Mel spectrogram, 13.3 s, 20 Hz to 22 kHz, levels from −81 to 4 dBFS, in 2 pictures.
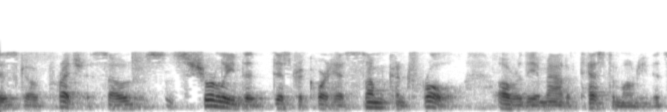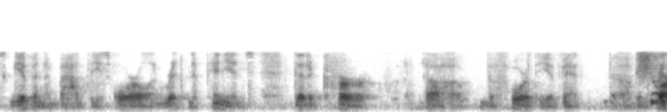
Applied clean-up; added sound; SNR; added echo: none; none; none; none.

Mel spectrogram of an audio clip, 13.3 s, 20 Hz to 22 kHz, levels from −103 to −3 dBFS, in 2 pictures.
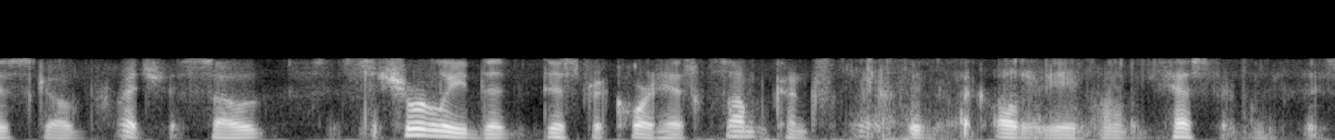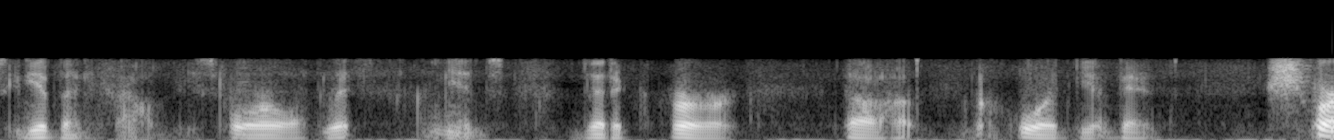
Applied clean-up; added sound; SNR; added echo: neural separator model SepFormer WHAM!.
